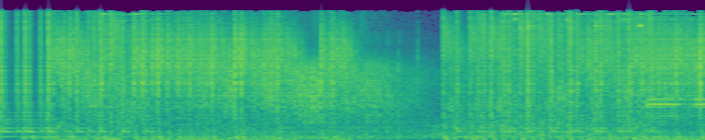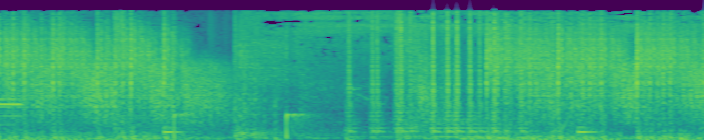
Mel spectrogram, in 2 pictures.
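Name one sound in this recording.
Rapid gunfire and explosions crackle and boom in a game battle.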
